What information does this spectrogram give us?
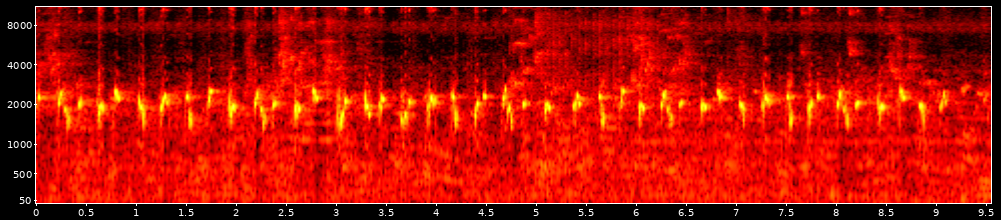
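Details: A newcomer caged Sooty-headed Bulbul in long, rapid 'konslet' singing, at home and on a hanging perch pole: a steady run of bright whistled notes, each dipping and rising, repeated almost three times per second for nearly ten seconds.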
